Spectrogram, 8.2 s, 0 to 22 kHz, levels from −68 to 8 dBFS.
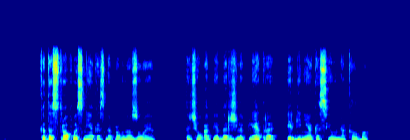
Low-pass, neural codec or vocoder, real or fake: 14.4 kHz; none; real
